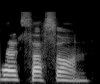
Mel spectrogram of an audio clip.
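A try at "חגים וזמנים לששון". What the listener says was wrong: very good. Let's say it again.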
